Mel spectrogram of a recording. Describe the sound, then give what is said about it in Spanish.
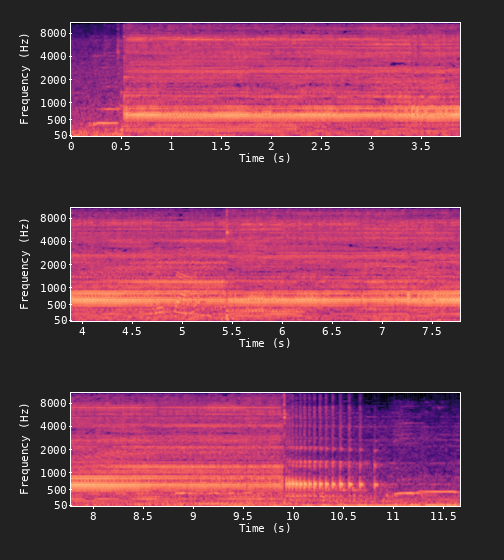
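An air conditioning compressor that had been stuck is restarted after being unblocked on both sides during a repair. It kicks on and runs with a steady, loud droning hum full of tonal whine for about nine seconds, then shuts down into a brief rattling clatter. “Repair of the air conditioning compressor, which was stuck”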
